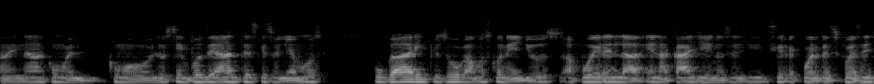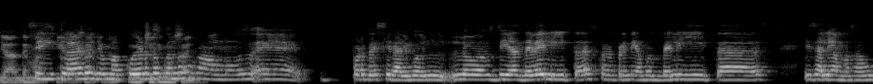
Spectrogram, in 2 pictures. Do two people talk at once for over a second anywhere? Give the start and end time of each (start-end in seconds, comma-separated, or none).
9.1-10.9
